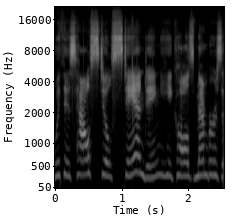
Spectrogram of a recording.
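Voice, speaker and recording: A woman's raised, projected voice carries a bright, sharp tone. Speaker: TV news reporter. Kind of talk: TV news report.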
